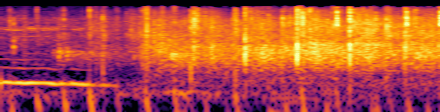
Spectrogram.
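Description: Audience applause: a dense, steady patter of many hands clapping at a lively, even pace, with a brief tonal hum fading out at the start.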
